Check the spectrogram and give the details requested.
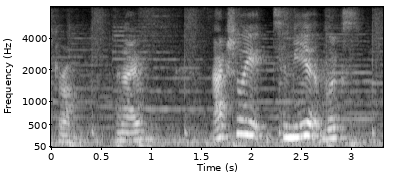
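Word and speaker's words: Rathdrum: it is mispronounced sometimes rrum um is how you pronounce it in case you're having trouble with it I don't know if it's the th and the D put together that people fumble over but rrom okay let's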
